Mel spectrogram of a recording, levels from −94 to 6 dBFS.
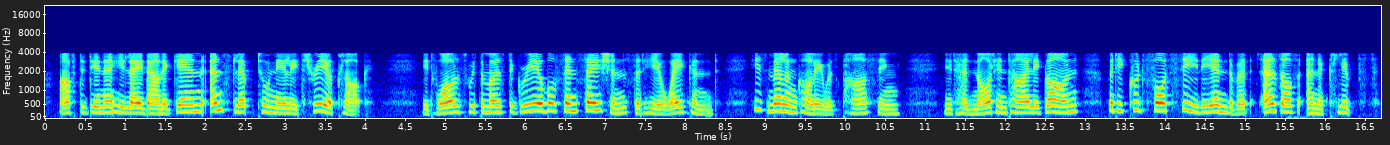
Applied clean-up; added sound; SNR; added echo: none; none; none; none.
